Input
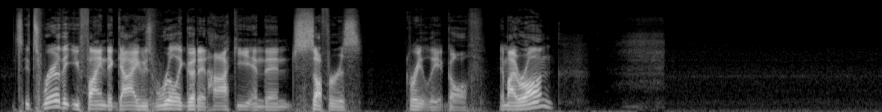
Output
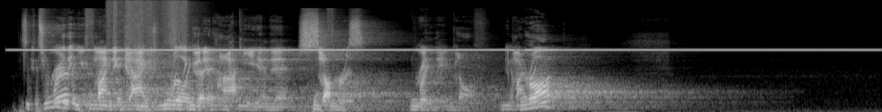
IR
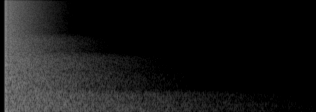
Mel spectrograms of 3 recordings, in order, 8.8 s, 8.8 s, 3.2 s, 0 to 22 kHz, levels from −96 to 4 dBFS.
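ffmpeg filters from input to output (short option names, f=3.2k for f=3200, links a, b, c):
-filter_complex "[0:a]aeval=exprs='val(0)+0.0398*sin(2*PI*3500*n/s)':c=same,asettb=1/sr,asplit=3[a][b][c];[a]atrim=end=4.224[d];[b]atrim=start=4.22:end=5.2,asetpts=PTS-STARTPTS,afade=t=in:d=0.004:c=qsin,afade=t=out:st=0.976:d=0.004:c=qsin,acompressor=threshold=-25dB:ratio=10[e];[c]atrim=start=5.196[f];[d][e]acrossfade=d=0.004:c1=hsin:c2=qsin[g];[g][f]acrossfade=d=0.004:c1=qsin:c2=hsin,agate=range=-33dB:threshold=-26dB:ratio=3:detection=peak,asplit=3[h][i][j];[h]afade=t=out:st=1:d=0.02[k];[i]acrusher=bits=3:mode=log:mix=0:aa=0.000001,afade=t=in:st=1:d=0.02,afade=t=out:st=1.82:d=0.02[l];[j]afade=t=in:st=1.82:d=0.02[m];[k][l][m]amix=inputs=3:normalize=0,acrossover=split=330|1700[n][o][p];[p]adelay=50[q];[o]adelay=90[r];[n][r][q]amix=inputs=3:normalize=0,asplit=2[s][t];[1:a]atrim=start_sample=2205,asetrate=52920,aresample=44100,adelay=28[u];[t][u]afir=irnorm=-1:irlink=0,volume=-17.5dB[v];[s][v]amix=inputs=2:normalize=0,volume=2.5dB"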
